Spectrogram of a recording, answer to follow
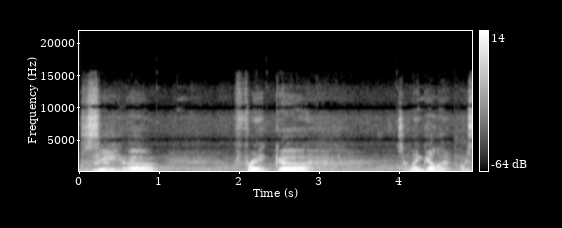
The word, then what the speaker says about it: Langella: And so, like, I got to see Frank, is it Langella? I always say his name wrong. Frank Langella, yeah, the Langella.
